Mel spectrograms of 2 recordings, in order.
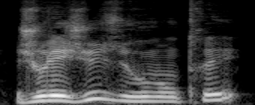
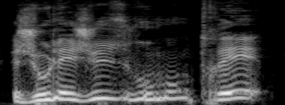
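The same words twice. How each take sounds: First: Raspy after a cough; hoarse, gravelly throat. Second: Said in the usual way. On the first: Real, not acted. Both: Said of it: "j'ai la voix éraillée".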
